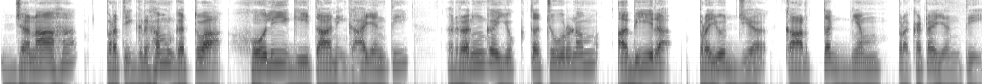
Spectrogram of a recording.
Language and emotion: Sanskrit, neutral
